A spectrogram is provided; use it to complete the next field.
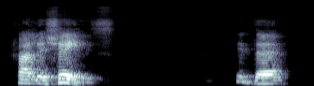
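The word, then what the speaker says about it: tres leches: It is TRES, as you can see on your screen, LECHES, LECHES, but the Spanish dish is pronounced traleches.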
